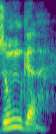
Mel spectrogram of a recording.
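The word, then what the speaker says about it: ZOMFG: she said z-o-m-f-g yeah pirate dave says that's pronounced zumga yeah she was just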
